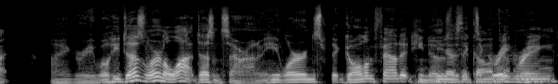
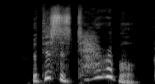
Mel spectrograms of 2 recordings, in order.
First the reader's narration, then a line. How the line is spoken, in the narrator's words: cried Frodo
